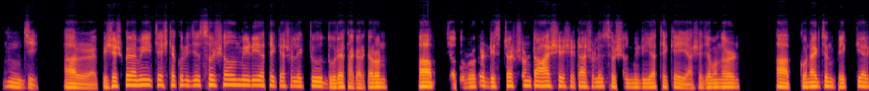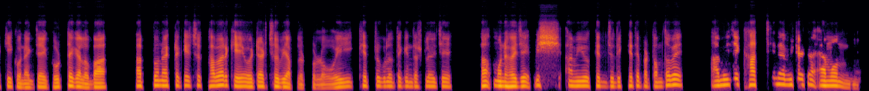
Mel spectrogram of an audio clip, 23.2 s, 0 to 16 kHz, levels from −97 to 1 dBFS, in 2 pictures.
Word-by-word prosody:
হুম, 135 -3 -1
জি। 100 - -2 0.5
আর 110 -1 +5 0.3
বিশেষ 130 +6 +3
করে 175 - +5
আমি 175 +1 +4 0.2
চেষ্টা 170 -1 +1
করি 170 -1 -1
যে, - - +2
সোশ্যাল 175 +1 +2 0.2
মিডিয়া 165 -1 +3
থেকে 150 -1 0
আসলে 145 0 -3
একটু 140 - -5 0.2
দূরে 115 +2 +3
থাকার। 110 -2 -1
কারণ 120 0 +5 0.5
আ - - +9 0.3
যত 95 - -5
প্রকার 130 +4 +1
ডিসট্রাকশন 145 +4 0
টা - - +5
আসে, 145 0 +1
সেটা 130 -1 -2
আসলে 130 +2 -3
সোশ্যাল 125 -1 -2
মিডিয়া 115 +1 0
থেকেই 115 -2 0
আসে। 95 - -6
যেমন 115 +1 +2
ধরেন 120 0 +3 0.6
আ - - +7 0.3
কোন 125 -1 +2
একজন 135 +1 +1
ব্যক্তি 120 +2 -2
আরকি 130 +1 -3
কোন 115 -3 -1
এক 105 - -5
জায়গায় 115 -3 0
ঘুরতে 120 +5 0
গেল 125 -3 +2
বা 115 - +5 0.5
আ - - +4 0.2
কোন 165 0 +2
একটা 155 - -5
কিছু 155 -1 -3
খাবার 155 +3 +3
খেয়ে, 140 -3 +3
ঐটার 135 +1 +1
ছবি 130 -2 +2
আপলোড 95 -4 -10
করল। 90 -2 -7 0.2
ওই 115 +3 +1 0.2
ক্ষেত্রগুলোতে 140 -2 -3
কিন্তু 135 -2 -4
আসলে 140 +2 -5
ওই 130 - -4
যে - - +1 0.5
আ - - +6 0.2
মনে 145 -2 +5
হয় 135 0 +5
যে, - - +4 0.2
"ইস - - +5 0.3
আমিও 150 0 +2
খে 145 - 0
যদি 135 0 -2
খেতে 150 +1 -1
পারতাম।" 130 -1 -4
তবে 175 +2 +4 0.5
আমি 160 +3 +3
যে 195 - +3
খাচ্ছি 180 0 0
না 195 - +2
বিষয়টা 185 0 -1 0.2
এমন 155 -1 +3
না। 90 -2 -13
135 Hz, 195 wpm, -24 LUFS, 120-155 Hz, 0.6 s, আ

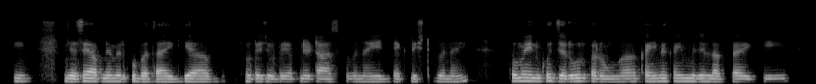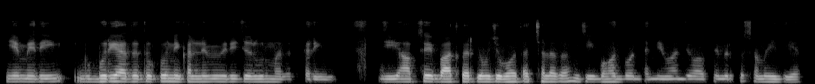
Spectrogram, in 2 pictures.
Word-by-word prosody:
हुँ। 140 -1 -4 0.4
जैसे 140 +2 +4
आपने 145 0 +4
मेरे 140 -1 +1
को 145 +1 0
बताया 130 -1 +2
कि 140 - +3
आप 130 -1 0 0.2
छोटे-छोटे 135 -2 -1
अपने 135 +1 -4
टास्क 125 0 -4
बनाइए, 130 0 -4
चेक 130 -1 -6
लिस्ट 130 0 -5
बनाई, 130 +2 -3 0.4
तो 150 - +3
मैं 155 +1 +3
इनको 150 +1 +2
ज़रूर 145 0 +3
करूँगा। 135 0 -1
कहीं 140 -1 +1
न 145 - +1
कहीं 145 0 -1
मुझे 140 -1 +2
लगता 135 -1 -1
है 130 -1 0
कि 135 +2 -9 0.3
ये 135 0 0
मेरी 135 0 0 0.3
बुरी 135 +2 +4
आदतों 135 0 +2
को 140 +2 +3
निकालने 130 -1 +2
में 135 0 +1
मेरी 135 0 +1
ज़रूर 130 0 +1
मदद 120 0 -8
करेंगी। 120 -2 -5 0.5
जी, 125 +1 +1
आपसे 130 +2 +2
बात 130 0 +4
करके 135 0 +3
मुझे 130 0 +5
बहुत 130 0 +3
अच्छा 125 +1 -2
लगा। 135 +1 +1
जी, 130 0 -1
बहुत-बहुत 130 0 -2
धन्यवाद, 125 0 -3
जो 130 0 -4
आपने 125 +1 -7
मेरे 130 +1 -3
को 140 - -8
समय 130 -2 -1
दिया। 115 -1 -3
130 Hz, 200 wpm, -25 LUFS, 130-135 Hz, 0.5 s, मुझे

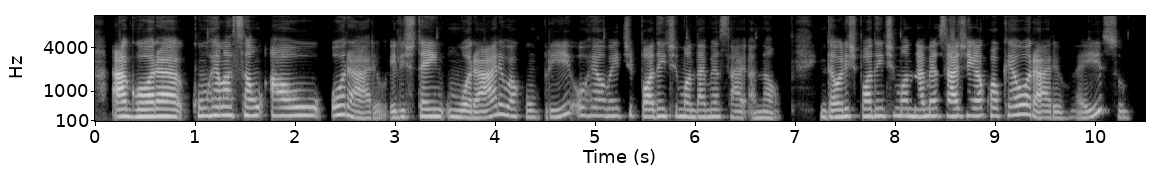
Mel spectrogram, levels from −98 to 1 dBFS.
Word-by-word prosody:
Agora, 220 0 +7
com 245 - -2
relação 255 0 +1
ao 250 0 +1
horário, 185 -10 -2
eles 205 +2 -5
têm 225 -1 +1
um 215 -1 -3
horário 195 +9 +1
a 230 - -1
cumprir 205 +5 -7
ou 255 - -6
realmente 245 0 -6
podem 225 0 0
te 230 0 -8
mandar 215 -1 -1
mensa 210 -3 -6
ah, 180 - -10
não. 185 0 -7 0.4
Então, 210 0 0
eles 225 +1 -1
podem 230 0 -1
te 240 +2 -8
mandar 235 -2 0
mensagem 235 +1 +1
a 235 - +2
qualquer 250 +2 -2
horário. 190 -11 0
É 180 - -9
isso? 325 - -7
230 Hz, 170 wpm, -25 LUFS, 210-245 Hz, 0.4 s, Agora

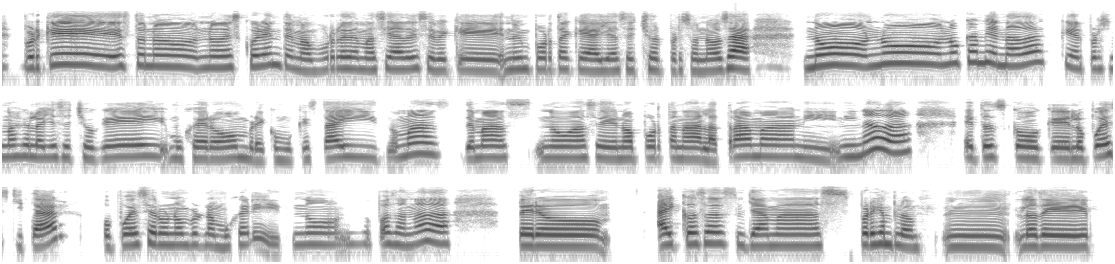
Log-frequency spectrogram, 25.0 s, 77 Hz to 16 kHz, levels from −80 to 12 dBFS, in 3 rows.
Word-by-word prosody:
¿Por 250 +2 0
qué 295 -3 +7
esto 285 +2 -3
no, 270 -3 0
no 250 +1 -1
es 260 +1 -1
coherente?". 275 -1 -1
Me 210 - -2
aburre 225 +4 -3
demasiado 225 0 -1
y 245 - -4
se 230 -1 -4
ve 210 0 -4
que 205 -2 0
no 225 - -4
importa 225 0 -4
que 215 -1 0
hayas 205 +1 -1
hecho 215 +1 -6
el 210 - -7
persona 205 0 -5
o 220 - -1
sea, 235 -3 +8 0.4
no 285 +1 +5
no 320 +1 +4
no 320 +2 -1
cambia 345 -2 +1
nada 300 +5 +2
que 265 - -2
el 235 - -2
personaje 235 0 -6
lo 225 - -1
hayas 225 +1 -5
hecho 210 -1 -7
gay, 235 +3 -1
mujer 210 -1 -3
o 205 - 0
hombre, 210 -5 -5
como 190 -2 -12
que - - -13
está 205 +1 -1
ahí 225 -2 -3
nomás, 275 +2 -1
de 210 - -2
más, 225 +1 -1
no 220 0 -2
hace, 215 -1 -2
no 210 - +2
aporta 215 +1 -4
nada 205 -1 +2
a 200 - +1
la 180 -1 0
trama 235 +2 +1
ni 210 -4 -8
ni 235 +1 -7
nada. 320 -1 +4 0.4
Entonces 225 +1 -2
como 215 -1 -1
que 205 0 +1
lo 205 -1 -1
puedes 250 +6 +1
quitar, 210 +8 +3 0.3
o 205 - -7
puede 225 +3 -1
ser 245 0 -1
un 230 0 -2
hombre 230 0 -3
o - - -19
una 220 - -2
mujer 210 +3 -7
y 130 -8 -8
no, 235 0 -7
no 250 0 -18
pasa 235 -2 -4
nada. 260 +1 +2 0.5
Pero 215 -1 +3 0.4
hay 230 +2 +6
cosas 255 +1 -1
ya 215 0 +2
más, 220 0 -1
por 235 0 +3
ejemplo, 230 -5 0 0.2
mm, 200 -1 -4
lo 210 +1 0
de 210 -1 +3
225 Hz, 205 wpm, -22 LUFS, 210-250 Hz, 0.5 s, sea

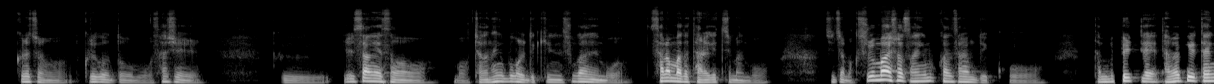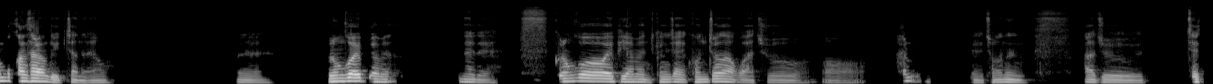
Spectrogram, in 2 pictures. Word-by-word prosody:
그렇죠. 100 -8 -5
그리고 115 -5 -3
또 95 -1 -9
뭐 80 -1 -16
사실 95 -5 -6 0.7
그 85 -4 -13 0.2
일상에서 110 - 0 0.2
뭐 85 -4 -15
작은 110 +1 -3
행복을 130 -4 0
느끼는 105 0 -6
순간은 120 -3 -1
뭐 90 +2 -10 0.2
사람마다 150 -5 +4
다르겠지만 105 -4 -3
뭐 80 +4 -17 0.5
진짜 110 0 -6
막 85 - -10
술 190 - +3
마셔서 185 -8 +7
행복한 150 -2 0
사람도 120 -5 -1
있고 80 -2 -14 0.5
담배 120 +2 -1
필 160 -1 +3
때 135 -4 +2
담배 135 +5 +3
피울 170 0 +6
때 160 - +5
행복한 160 -1 +4
사람도 140 -6 +5
있잖아요. 95 -1 -7 1.2
네. 100 -2 -9 0.6
그런 140 +2 +4
거에 155 0 +8
비하면 125 0 -2 0.6
네네. 105 -6 -7 0.6
그런 140 +1 -1
거에 140 -3 +5
비하면 120 -4 -2
굉장히 115 +1 -3
건전하고 115 -1 -2
아주 95 -2 -12
어 85 -2 -17 0.3
한 - - -8 0.5
네 100 -2 -11
저는 105 -1 -6 0.5
아주 100 -4 -5 0.4
제 120 - -1
110 Hz, 260 characters per minute, -22 LUFS, 95-130 Hz, 1.2 s, 거에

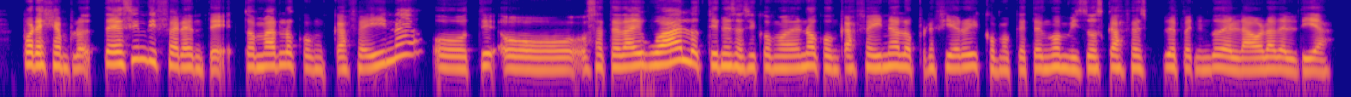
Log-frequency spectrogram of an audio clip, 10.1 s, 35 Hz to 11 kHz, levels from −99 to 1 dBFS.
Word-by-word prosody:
por 250 -1 +4
ejemplo, 225 -4 0
¿te 255 -4 +3
es 255 - +2
indiferente 220 - 0
tomarlo 225 +2 +1
con 190 -2 -7
cafeína 205 - -1 0.2
o 195 -1 -1
ti 230 +4 -2
o 185 -2 0
o 180 - -6
sea, 215 - -4
te 210 0 +1
da 220 - +5
igual?, 250 +6 +6
o - - +1
tienes 230 -1 0
así 205 +1 -2
como 200 -1 -3
de, 200 - -1
no 230 - +2
con 200 -2 -3
cafeína, 205 +3 0
lo 215 -2 0
prefiero, 200 +3 -4
y 225 - 0
como 180 -2 -7
que 180 +2 -8
tengo 200 +3 -1
mis 185 -3 -3
dos 195 +1 -2
cafés 205 -2 -2
dependiendo 200 -2 -4
de 195 -2 +2
la 175 0 +1
hora 190 +1 +2
del 180 -3 -1
día. 170 -1 0
205 Hz, 230 wpm, -26 LUFS, 190-225 Hz, 0.2 s, igual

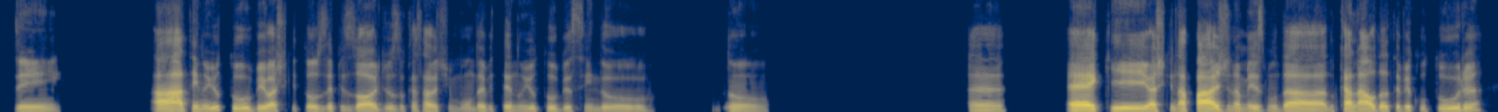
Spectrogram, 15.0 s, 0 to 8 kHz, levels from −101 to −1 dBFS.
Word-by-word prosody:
Sim, 140 -2 -5 0.9
ah, 170 +1 +5
tem 155 -2 -6
no 150 - -6
YouTube, 160 -3 -2
eu 130 -2 +2
acho 125 0 -6
que - - -22
todos 140 0 -6
os 160 - -14
episódios 160 -2 -3
do 150 - -16
castelo 145 -2 -6
Rá-Tim-Bum, 140 -1 -12
deve 140 +1 -7
ter 150 0 -6
no 145 +1 -14
YouTube, 155 -4 -8
assim, 125 0 -14
do 120 -2 -9 0.7
no 130 -1 -8 2.0
É, 170 -2 -5 0.6
é 180 -1 +8
que 160 -2 +3
eu 150 - +5
acho 145 0 0
que 155 - -11
na 150 -1 +1
página 150 +1 +5
mesmo 145 +1 -6
da 135 -2 +2
do 130 - -15
canal 140 -1 +3
da 150 0 -1
TV 140 -1 -5
Cultura, 160 +7 -3
145 Hz, 145 wpm, -23 LUFS, 135-160 Hz, 2.0 s, é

